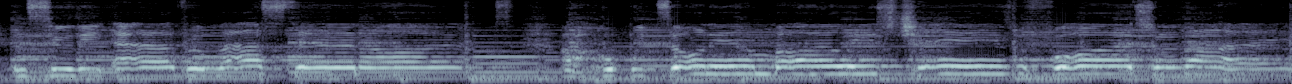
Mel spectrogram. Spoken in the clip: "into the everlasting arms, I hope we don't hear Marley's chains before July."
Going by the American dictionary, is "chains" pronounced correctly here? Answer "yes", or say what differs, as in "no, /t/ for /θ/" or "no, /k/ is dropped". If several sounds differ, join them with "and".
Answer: yes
